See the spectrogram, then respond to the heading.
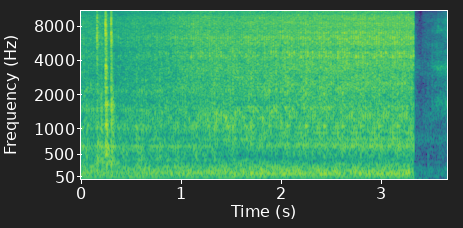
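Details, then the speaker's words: Converted bus RV diesel at idle after a trip where it leaked coolant and needed refilling: steady hiss over a low rumbling idle, not overheating; owner suspects a failed cooler, a common issue on these. "I can hear it hissing from up here, and I'm about to pop the hood and look around, but it's not overheating."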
